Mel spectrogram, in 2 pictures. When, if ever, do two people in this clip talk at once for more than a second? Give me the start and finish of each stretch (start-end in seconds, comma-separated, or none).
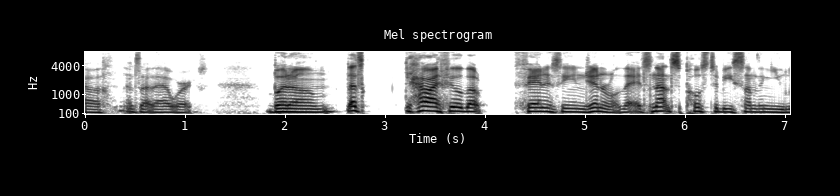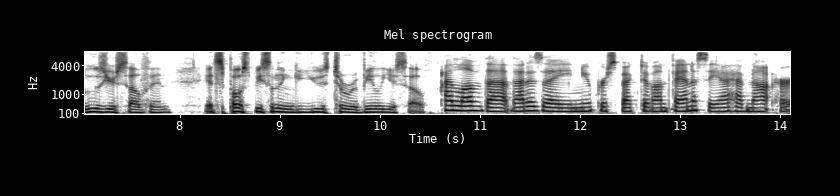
none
